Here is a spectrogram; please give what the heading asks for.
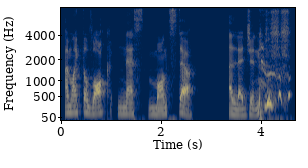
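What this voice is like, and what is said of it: Attempted Scottish accent. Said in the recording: “she's what's it called? Scottish. So that's why I did that. I tried to do that accent.”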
